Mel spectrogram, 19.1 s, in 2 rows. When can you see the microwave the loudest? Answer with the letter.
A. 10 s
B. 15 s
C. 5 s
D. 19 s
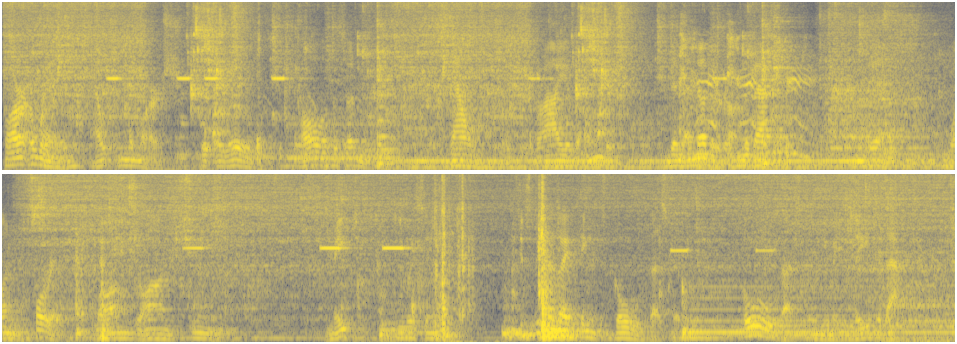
B.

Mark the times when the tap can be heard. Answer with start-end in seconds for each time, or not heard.
0.0-19.0.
